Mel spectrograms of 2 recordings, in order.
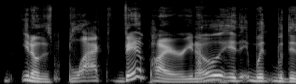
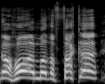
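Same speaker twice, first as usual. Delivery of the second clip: high, loud put-on holler; imitated calling out; 11 semitones higher, 6 dB louder than usual. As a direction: hail the ship like a cranky uncle. Repeating the uncle's shipboard hail.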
